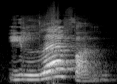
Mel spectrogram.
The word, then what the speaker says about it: eleven: the number ten good 11 11 excellent don't forget it's the second syllable which is stressed e lev then there are three syllables and the second syllable is stressed well done what comes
